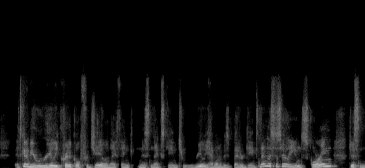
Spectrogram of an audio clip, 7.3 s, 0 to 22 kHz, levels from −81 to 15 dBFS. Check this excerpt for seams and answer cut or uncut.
uncut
